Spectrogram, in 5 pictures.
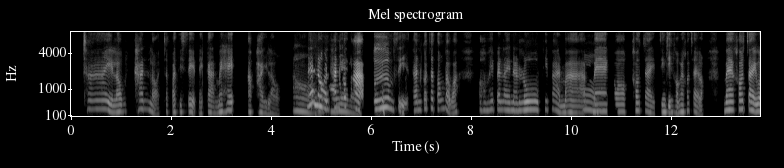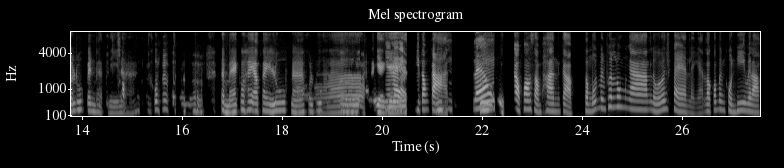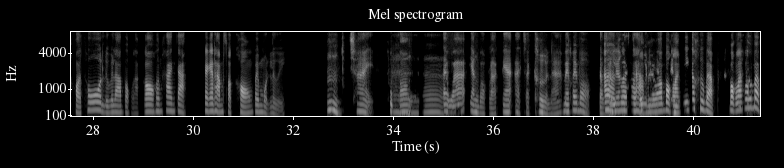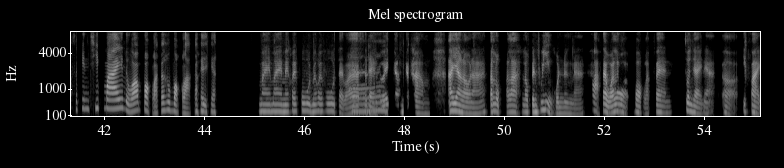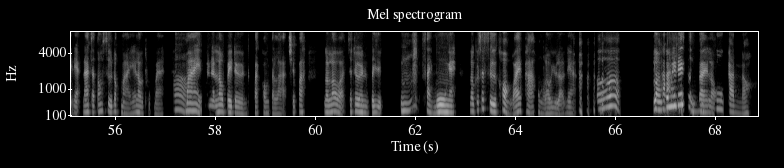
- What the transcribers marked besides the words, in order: stressed: "ปลาบปลื้ม"; chuckle; chuckle; laughing while speaking: "ขำ เออ เขาเลิศจังเลย"; laughing while speaking: "เออ"; drawn out: "อา"; "งี้" said as "เง๊"; chuckle; in English: "skinship"; laughing while speaking: "อะไรเงี้ย"; tsk; chuckle
- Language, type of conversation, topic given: Thai, podcast, คำพูดที่สอดคล้องกับการกระทำสำคัญแค่ไหนสำหรับคุณ?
